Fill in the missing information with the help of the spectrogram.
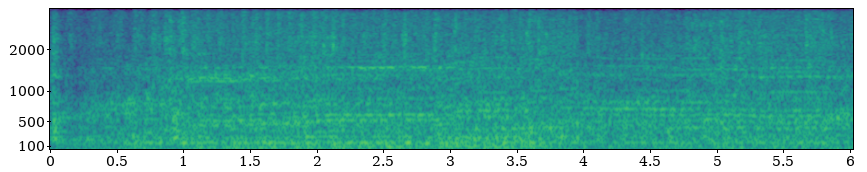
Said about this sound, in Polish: Taki parowóz teraz, co przyjechał, ma 144 tony i tu na tą obrotnicę z 1908 roku wjeżdża i można obracać.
